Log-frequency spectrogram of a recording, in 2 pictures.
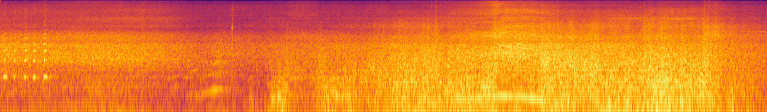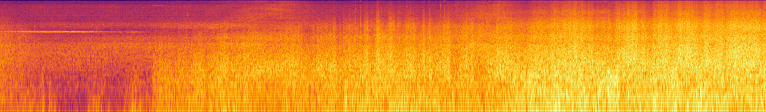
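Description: Rushing wind noise on a moving onboard camera's microphone, mixed with passing road traffic. It dips for a couple of seconds about halfway through and grows louder near the end.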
